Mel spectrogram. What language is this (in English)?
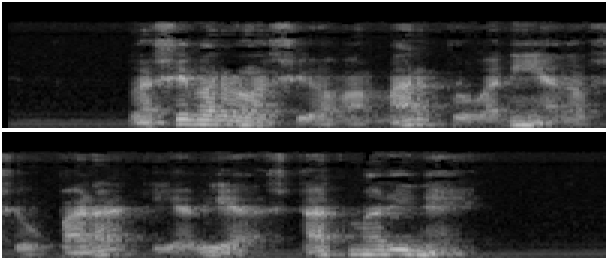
Catalan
